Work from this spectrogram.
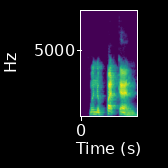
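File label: "menepatkan", Malay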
